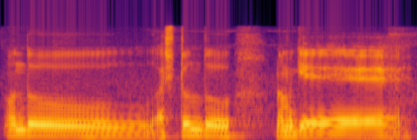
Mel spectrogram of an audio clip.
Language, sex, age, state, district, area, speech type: Kannada, male, 18-30, Karnataka, Tumkur, rural, spontaneous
